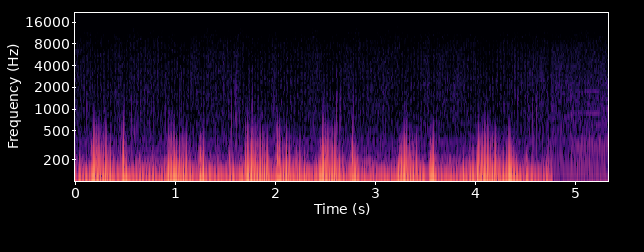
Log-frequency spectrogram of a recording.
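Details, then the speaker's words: Deep, booming rhythmic thumps at about 78 a minute: amplified heart sounds through an electrical stethoscope, 1930 film, letting a roomful of students or consultants listen simultaneously. "a whole roomful of students or consultants can now listen to the same heart or body sounds at the same time"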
